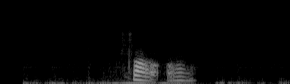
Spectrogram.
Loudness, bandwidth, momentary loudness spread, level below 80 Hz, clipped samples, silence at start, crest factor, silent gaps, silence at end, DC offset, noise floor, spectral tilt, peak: -34 LUFS; 5.8 kHz; 27 LU; -50 dBFS; under 0.1%; 0.25 s; 24 dB; none; 0.1 s; under 0.1%; -58 dBFS; -8 dB/octave; -14 dBFS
